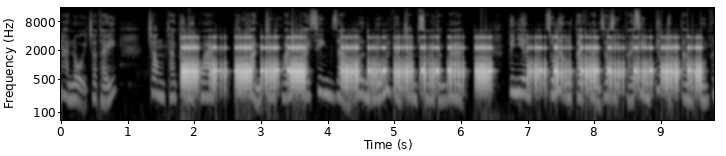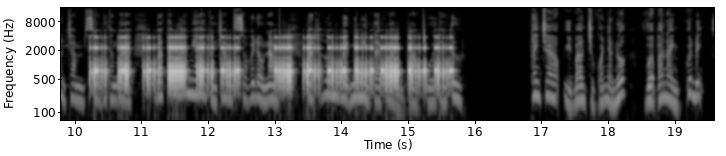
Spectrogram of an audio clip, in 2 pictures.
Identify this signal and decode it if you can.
Hellschreiber (Feld-Hell, 122.5 baud), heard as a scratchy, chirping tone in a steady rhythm, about 760 Hz, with speech in Vietnamese. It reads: ZYGAE CNXWLO JLALWCK TIYZYM RTHURUW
